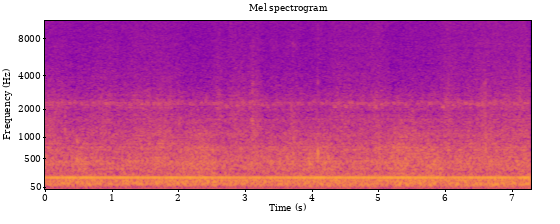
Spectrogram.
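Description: Room tone: a steady low hum with an even background hiss.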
